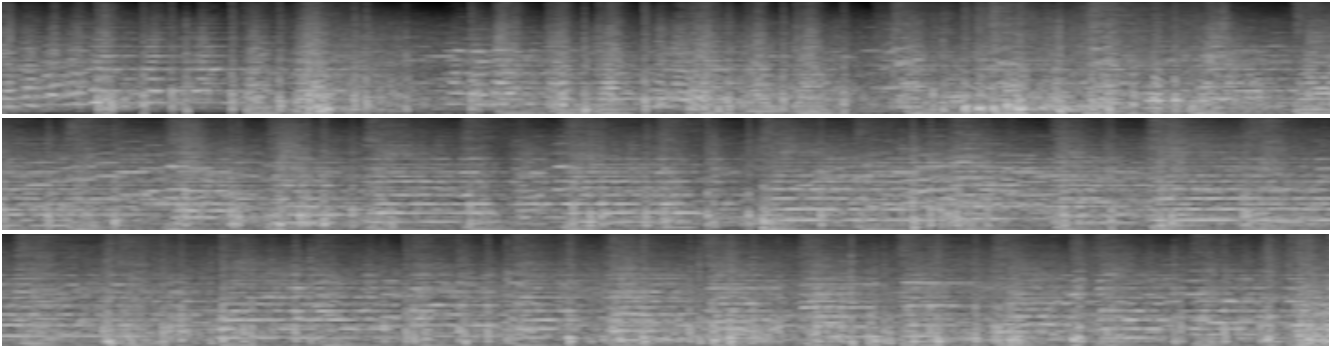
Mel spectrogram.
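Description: Fireworks firing in quick succession, a dense run of sharp bangs and cracks from comets and small shells, with music playing alongside.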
